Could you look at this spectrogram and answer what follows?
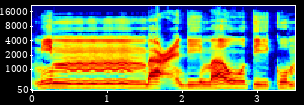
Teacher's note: dibaca menjadi mim mim dipanjangkan atau didengungkan kira-kira dua ketukan atau dua harakat m maum nah seperti itu kemudian di sini ada mim sukun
